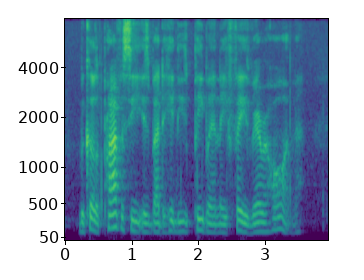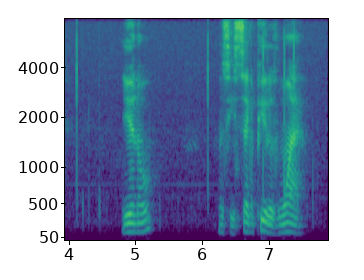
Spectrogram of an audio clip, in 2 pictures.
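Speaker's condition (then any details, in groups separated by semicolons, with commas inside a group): No condition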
